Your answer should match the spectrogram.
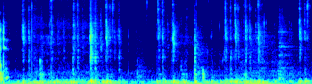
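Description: Computer keyboard being typed on: irregular key clicks in short runs over a faint low hum.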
